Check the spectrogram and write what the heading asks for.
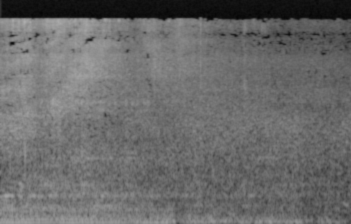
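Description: Wind buffeting the phone's microphone: a heavy, uneven rumble that eases a little about two seconds in.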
